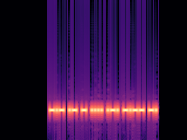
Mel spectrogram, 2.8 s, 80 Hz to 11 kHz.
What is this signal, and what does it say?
Morse code, heard as a keyed tone, about 49 wpm, 700 Hz. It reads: KATHRYN
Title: USA Common Names - 50wpm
